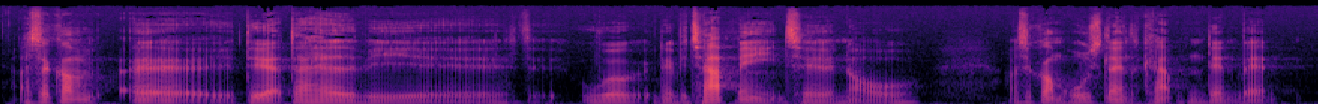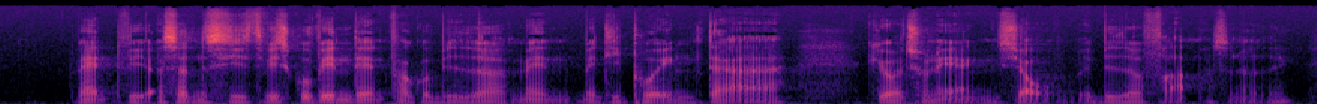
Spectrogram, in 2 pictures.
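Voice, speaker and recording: Very deep, gravelly-voiced man telling stories. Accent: Danish. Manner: animated anecdotes, acts out shouted quotes. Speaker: former handball goalkeeper, guest. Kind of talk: casual interview storytelling.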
